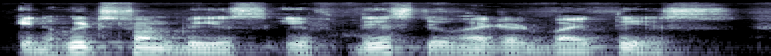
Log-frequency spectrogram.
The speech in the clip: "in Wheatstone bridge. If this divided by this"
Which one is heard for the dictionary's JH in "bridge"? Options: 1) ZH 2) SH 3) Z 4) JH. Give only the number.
3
